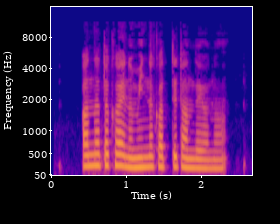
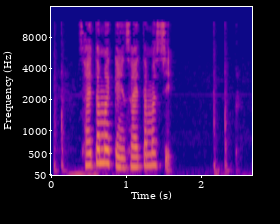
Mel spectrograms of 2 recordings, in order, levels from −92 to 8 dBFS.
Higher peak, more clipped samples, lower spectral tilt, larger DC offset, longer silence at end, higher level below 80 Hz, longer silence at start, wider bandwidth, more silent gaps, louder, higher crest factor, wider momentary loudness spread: first, -6 dBFS vs -10 dBFS; neither; first, -7 dB/octave vs -3 dB/octave; neither; about the same, 0.35 s vs 0.35 s; about the same, -58 dBFS vs -58 dBFS; first, 0.4 s vs 0.05 s; second, 9.2 kHz vs 11.5 kHz; neither; first, -20 LUFS vs -29 LUFS; second, 14 dB vs 20 dB; second, 7 LU vs 18 LU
